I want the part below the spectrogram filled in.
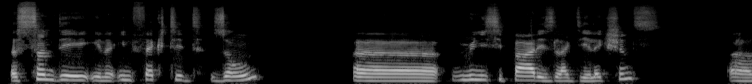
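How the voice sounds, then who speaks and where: A woman tutoring one-on-one, her voice slightly hoarse from illness, explaining patiently and repeating phrases. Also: fairly low pitch, a little mellow, no echo. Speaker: French tutor. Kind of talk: one-on-one online language lesson.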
